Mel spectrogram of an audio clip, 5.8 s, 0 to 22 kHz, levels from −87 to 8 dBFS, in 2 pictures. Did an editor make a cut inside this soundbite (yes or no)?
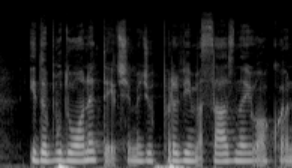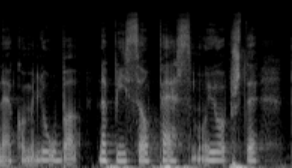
yes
